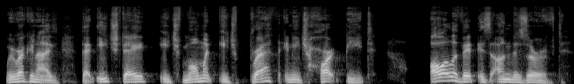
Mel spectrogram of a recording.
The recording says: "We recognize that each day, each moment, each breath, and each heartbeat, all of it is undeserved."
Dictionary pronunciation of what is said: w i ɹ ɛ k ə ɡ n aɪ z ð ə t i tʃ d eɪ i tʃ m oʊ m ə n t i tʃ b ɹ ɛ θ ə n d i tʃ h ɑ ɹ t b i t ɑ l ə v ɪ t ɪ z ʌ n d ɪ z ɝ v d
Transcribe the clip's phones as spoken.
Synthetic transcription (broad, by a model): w i ɹ ɛ k ə ɡ n aɪ z ð ə t i tʃ d eɪ i tʃ m oʊ m ə n t i tʃ b ɹ ɛ θ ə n i tʃ h ɑ ɹ t b i t ɑ l ə v ɪ t ɪ z ʌ n d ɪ z ɝ v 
